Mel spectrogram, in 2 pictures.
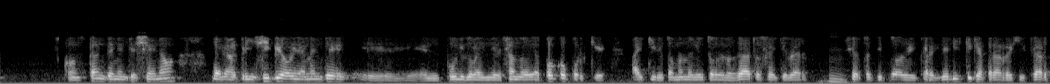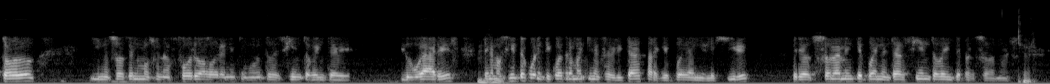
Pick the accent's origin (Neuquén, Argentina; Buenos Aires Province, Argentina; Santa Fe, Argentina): Buenos Aires Province, Argentina; Mar del Plata; Mar del Plata.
